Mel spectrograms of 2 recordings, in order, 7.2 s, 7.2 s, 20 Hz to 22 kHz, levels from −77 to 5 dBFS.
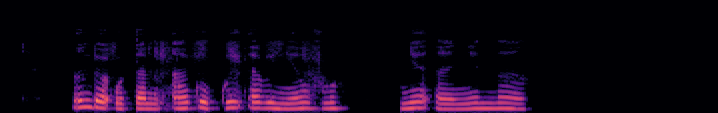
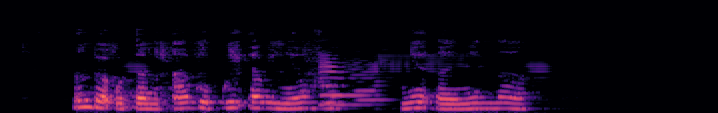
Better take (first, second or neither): first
